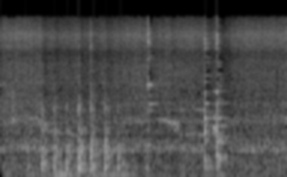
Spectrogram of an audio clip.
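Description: Onions and tomatoes deep-frying in a pan, a run of quick rhythmic spatula clatters against the metal over a steady sizzle, then a few louder scattered scrapes, all close and without speech.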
